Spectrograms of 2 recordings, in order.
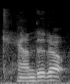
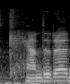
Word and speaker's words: Candida: Yeah, this is in particular a newer type of fungus called Candida auris, first reported out of Japan in 2009. By the way, it's Candida, not Candida. A lot of people mispronounce that.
